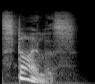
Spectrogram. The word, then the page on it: stylus: British English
